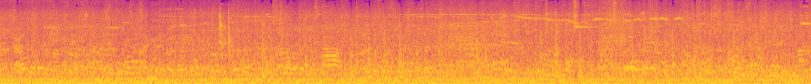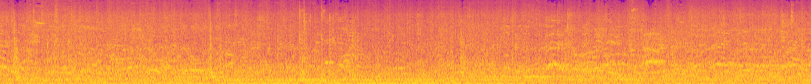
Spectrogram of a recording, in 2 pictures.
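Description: A crowd of men talks and murmurs close by, outdoors.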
